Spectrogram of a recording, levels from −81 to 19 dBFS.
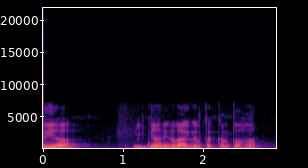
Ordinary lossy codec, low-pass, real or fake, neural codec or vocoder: none; 7.2 kHz; fake; codec, 16 kHz, 4 kbps, FunCodec, trained on Chinese and English, 50 frames a second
